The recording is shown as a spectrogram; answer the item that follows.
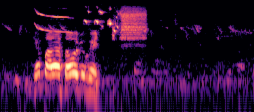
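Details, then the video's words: Chestnut-capped blackbird singing in the sertão of Bahia, northeastern Brazil: two nasal, harmonic notes, then a few bright high notes, ending in a harsh, dry buzz of about half a second. Faint chirps follow. "Canto Do Garibaldi"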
